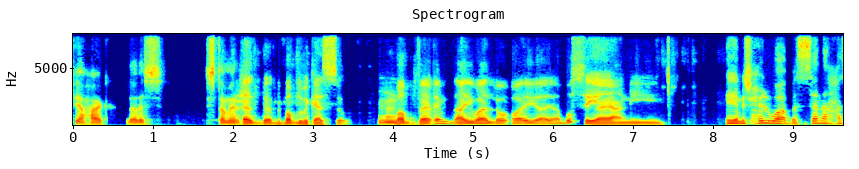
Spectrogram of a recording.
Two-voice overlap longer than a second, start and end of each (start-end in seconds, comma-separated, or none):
none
